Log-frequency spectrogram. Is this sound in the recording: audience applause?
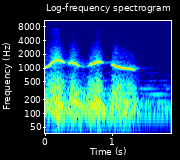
no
